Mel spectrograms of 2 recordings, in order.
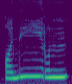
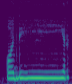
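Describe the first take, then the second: First: The word ends with a vowel and n. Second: The word stops on the final r sound.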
